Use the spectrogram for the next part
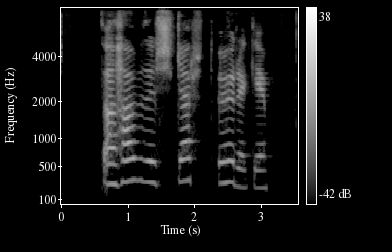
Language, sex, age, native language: Icelandic, female, 10, Icelandic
